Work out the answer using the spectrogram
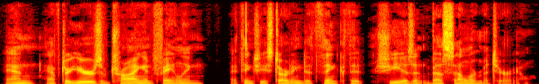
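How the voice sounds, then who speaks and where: A man playing a weary, reassuring pony father in an amateur audio drama, calm and confiding. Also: on the low side, normal speed, creaky, breathy edge, dry recording, clean studio sound. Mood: confiding, concerned.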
